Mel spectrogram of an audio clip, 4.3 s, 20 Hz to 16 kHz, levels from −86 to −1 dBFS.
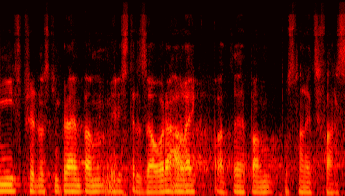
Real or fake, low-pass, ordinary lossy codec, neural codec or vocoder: fake; 14.4 kHz; Opus, 16 kbps; vocoder, 44.1 kHz, 128 mel bands, Pupu-Vocoder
